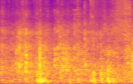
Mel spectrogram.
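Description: Faint, irregular clicks and light knocks of movement on a concrete kennel floor, such as dogs' claws and footsteps.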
